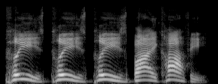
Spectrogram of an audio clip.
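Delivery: loud, high-pitched hammed-up begging; mock pleading. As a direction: beg the customers in exaggerated desperation, stretching it out. Mock begging in imitated sales pitch.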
